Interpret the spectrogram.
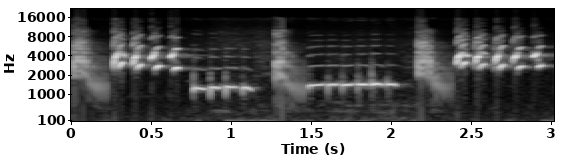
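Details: Asian pied starling in full, vigorous song used as a model for training young and wild-caught birds; harsh rasping bursts alternate with quick rattled chirps and a drawn-out whistled note, repeating about every second.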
